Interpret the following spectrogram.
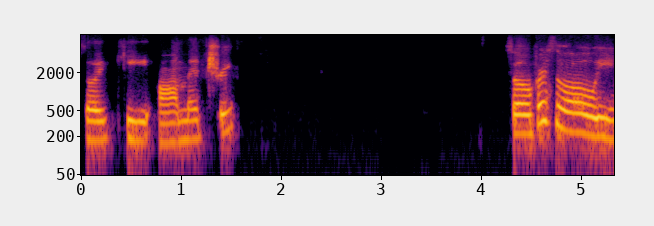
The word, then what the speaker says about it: stoichiometry: lesson is going to be on stoichiometry it's pronounced stoichiometry so first of all we need to know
